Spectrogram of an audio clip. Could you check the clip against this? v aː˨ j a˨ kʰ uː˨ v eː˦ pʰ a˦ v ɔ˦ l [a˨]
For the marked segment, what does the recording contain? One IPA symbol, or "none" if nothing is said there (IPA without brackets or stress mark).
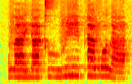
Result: a˨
